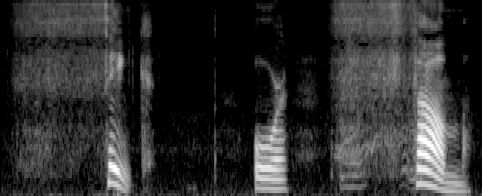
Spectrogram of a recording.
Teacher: do it quietly like at the beginning of think or thumb this sound is called the unvoiced th sound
